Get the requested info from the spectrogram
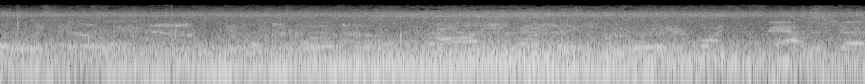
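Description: A motor vehicle's engine passing close by: a low, steady hum that swells to its loudest in the latter half and then fades.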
